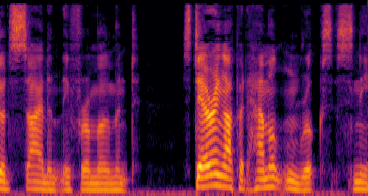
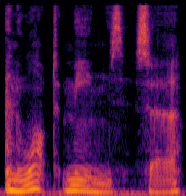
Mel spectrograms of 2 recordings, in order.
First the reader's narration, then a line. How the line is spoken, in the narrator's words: asked quietly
